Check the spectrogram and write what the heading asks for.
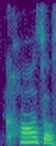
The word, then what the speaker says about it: causal: When you read causal, you spelled it casual, or you pronounced it casual, which is interesting, but it's causal.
